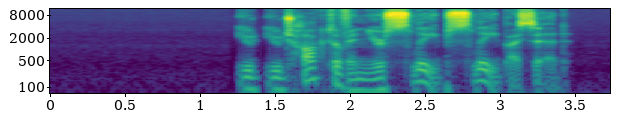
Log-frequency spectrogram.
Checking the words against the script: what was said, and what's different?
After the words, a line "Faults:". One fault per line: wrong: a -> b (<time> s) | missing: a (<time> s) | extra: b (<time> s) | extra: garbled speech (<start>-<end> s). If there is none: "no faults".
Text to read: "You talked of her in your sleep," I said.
"You you talked of in your sleep sleep," I said.
Faults:
extra: you (1.4 s)
missing: her (2.0 s)
extra: sleep (2.6 s)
